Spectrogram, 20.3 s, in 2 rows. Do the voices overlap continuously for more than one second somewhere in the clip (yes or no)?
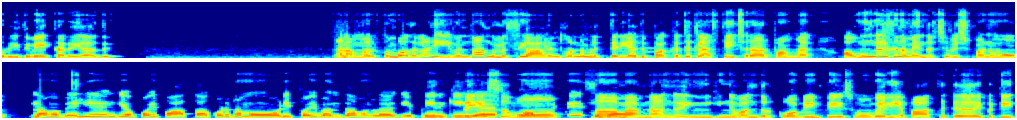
no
